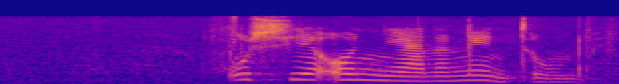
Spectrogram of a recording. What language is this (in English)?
Xhosa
